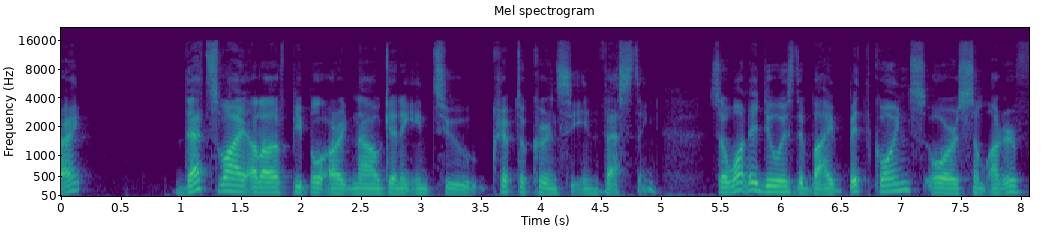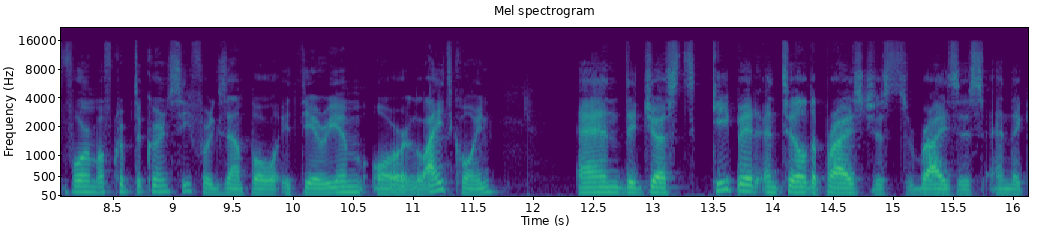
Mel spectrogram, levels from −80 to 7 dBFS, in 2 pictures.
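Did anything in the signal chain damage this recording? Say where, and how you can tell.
Yes: at 12.47 s, an adaptive stream at a lower bitrate, a network-driven switch that fits Opus stepping from 64 to 24 kbit/s. The codec artefacts rise abruptly without any gap and last through 16.13 s.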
